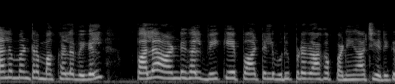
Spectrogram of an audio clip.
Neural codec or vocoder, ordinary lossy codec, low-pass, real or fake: none; none; 7.2 kHz; real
